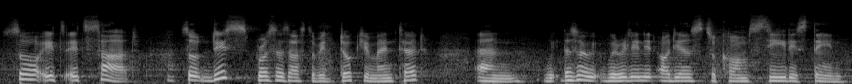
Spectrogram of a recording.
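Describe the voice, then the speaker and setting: A woman's voice: low voice, unhurried, hardly any pauses, darkish tone, a little hiss or hum. A woman, an exhibition organizer, talking earnestly as an interview guest and repeating points for emphasis. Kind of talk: casual interview talk.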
